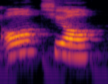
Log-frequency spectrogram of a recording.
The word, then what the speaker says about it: 쉬어: It sounds like a one syllable, right? But it's actually 쉬어. It's two syllable. But a lot of times native will sound like a one syllable because it's so fast.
